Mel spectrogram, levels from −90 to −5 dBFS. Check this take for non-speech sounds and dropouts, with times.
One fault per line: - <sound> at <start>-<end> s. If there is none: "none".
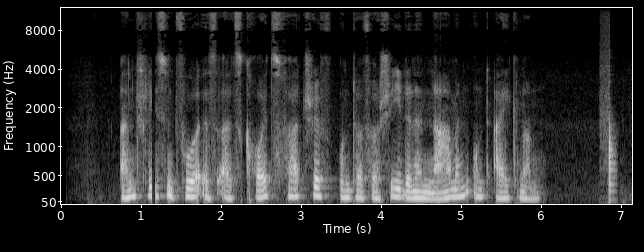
- dropout at 1.1-1.2 s
- thud at 6.7-7.0 s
